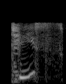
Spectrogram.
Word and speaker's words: Thies: Wie schreibt man die Namen? Thies Köster.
